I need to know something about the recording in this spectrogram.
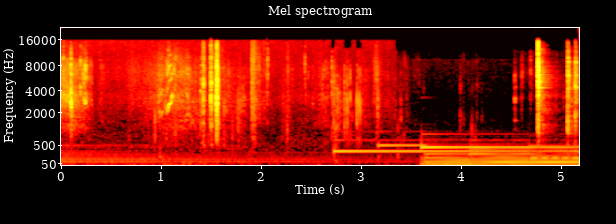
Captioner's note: kickstand clicks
